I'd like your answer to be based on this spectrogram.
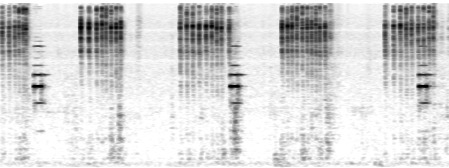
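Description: A Maytag Bravos washer control dial turned counterclockwise with the power off, giving bursts of quick ratcheting detent clicks in several separate turns, close and fairly loud, with no voices.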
